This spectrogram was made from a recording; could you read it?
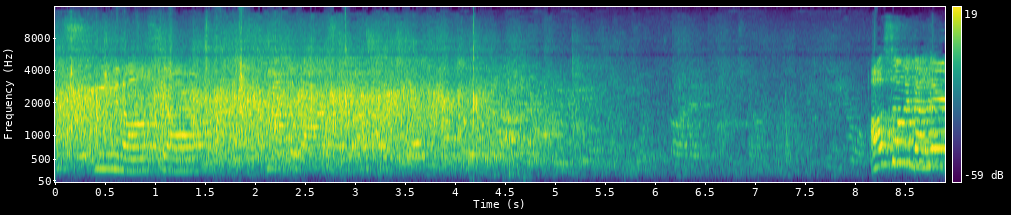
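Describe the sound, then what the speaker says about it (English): An audience at a fitness challenge finale applauds for Nikki, the clapping loud and full at first, then thinning and fading, with a voice taking over at the end. "Let's also give Nikki a round of applause"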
